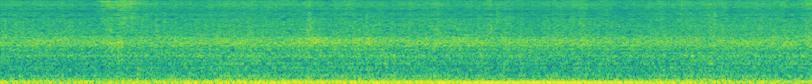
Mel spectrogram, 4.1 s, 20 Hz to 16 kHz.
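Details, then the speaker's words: 2007 GXP with LS4 V8, driven at highway speed after a head bolt thread repair: steady even engine drone with road hum, transmission temp 145, heater blowing hot. No knocks, misses or surges; normal cruise running. "I mean, it's blowing hot heat. It's not acting up at all. It's running great."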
